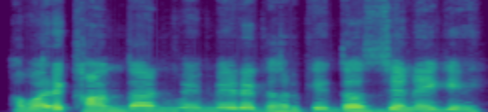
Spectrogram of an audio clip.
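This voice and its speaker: A woman in her fifties tells her story in a grave, steady way, in short phrases. Her voice sits a little high and stays flat in its melody, smooth and clear. It sounds close and dry, with no room around it. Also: normal speed, no echo. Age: 50s. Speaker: survivor interviewee. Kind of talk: personal testimony in an interview.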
